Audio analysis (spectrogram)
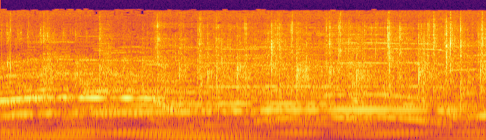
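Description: The Greater Church audience in the sanctuary gives a restrained golf clap for Jesus, a steady wash of soft, polite handclaps lasting a couple of seconds, with sustained tones held underneath and no one speaking.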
